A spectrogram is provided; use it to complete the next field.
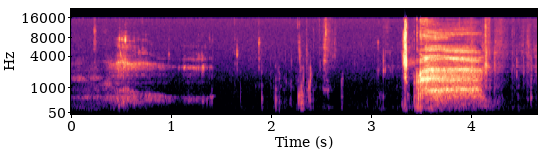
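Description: sipping juice

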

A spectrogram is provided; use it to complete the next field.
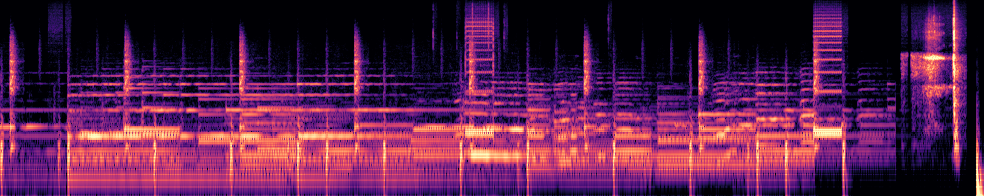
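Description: phone call being dialed

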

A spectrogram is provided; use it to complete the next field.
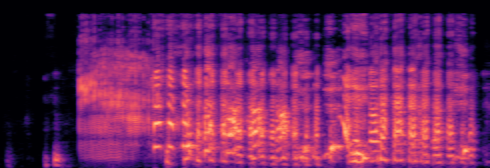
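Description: fart sounds

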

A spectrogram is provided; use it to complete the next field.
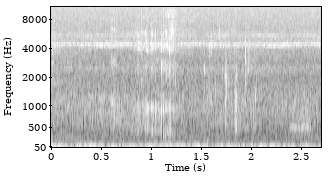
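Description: sipping water

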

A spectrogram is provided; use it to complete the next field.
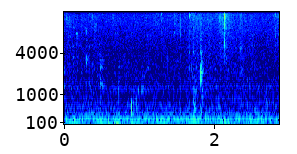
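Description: sipping a drink

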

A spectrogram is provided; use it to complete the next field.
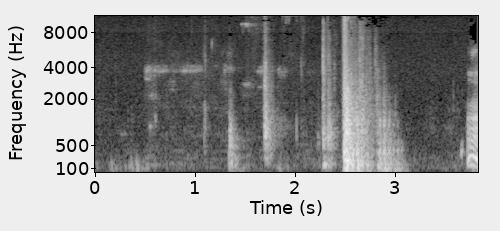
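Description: knocking on a door

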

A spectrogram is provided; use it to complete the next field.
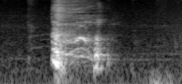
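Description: coughing

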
